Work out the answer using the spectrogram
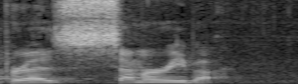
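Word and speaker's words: Pérez Somarriba: Estela Perez Samariba. – Correct. – If I said that correctly. – Yep, correct.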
